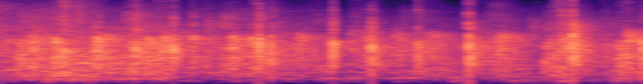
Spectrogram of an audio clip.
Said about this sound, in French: Applaudissez les Seigneurs dans l'église là.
